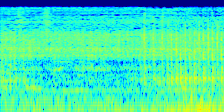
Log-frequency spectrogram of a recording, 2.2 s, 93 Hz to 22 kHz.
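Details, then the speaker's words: Maspion standing fan on speed 1, before repair, motor still on bushings. Quiet run with a dry, ratchety rattle and grumble from the motor; rotor shaft bushing worn, dry and dragging; to be converted to bearings. "Jadi saya akan langsung coba nomor 1. Tuh. Di sini kedengeran dia ada suara geladragan."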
